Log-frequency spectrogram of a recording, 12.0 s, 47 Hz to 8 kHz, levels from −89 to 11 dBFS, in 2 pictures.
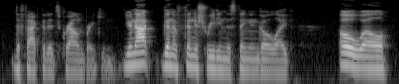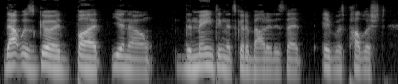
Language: English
